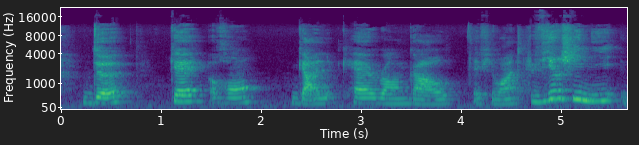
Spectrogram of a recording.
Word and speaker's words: Virginie: We say the je of Virginie without a j in front of it, so it's not like Virginia, it is Virginie or Virginie.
